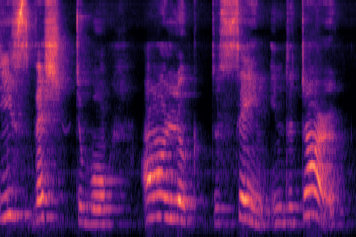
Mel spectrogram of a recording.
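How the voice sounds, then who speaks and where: Putting on a character voice, a woman speaks fairly slowly with a high pitch and lively intonation. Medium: read story. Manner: stammering, fearful.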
